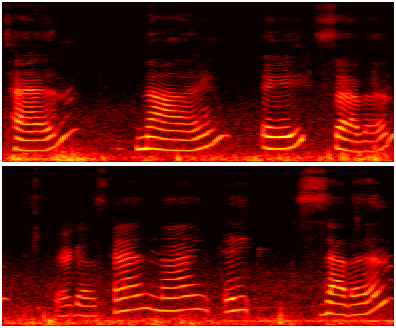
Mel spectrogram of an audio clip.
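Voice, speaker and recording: A middle-aged woman reads a picture book aloud to young children in an expressive, sing-song storytelling manner with chatty asides. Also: on the high side, extremely slow, pauses often. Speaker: park educator hosting a children's storytime. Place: outdoors by a fence at a trailhead. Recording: outdoor recording with background noise.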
